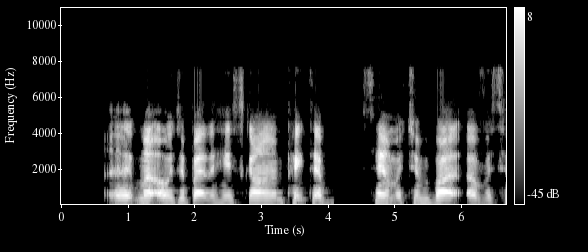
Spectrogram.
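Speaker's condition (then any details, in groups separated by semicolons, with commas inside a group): ALS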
